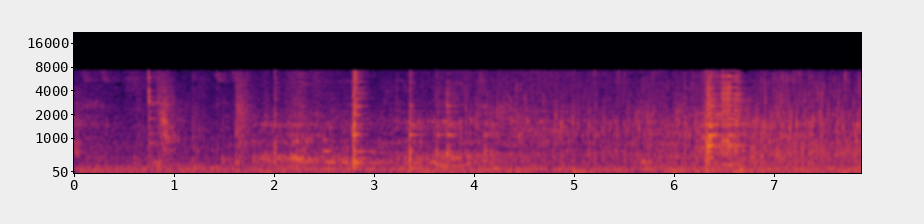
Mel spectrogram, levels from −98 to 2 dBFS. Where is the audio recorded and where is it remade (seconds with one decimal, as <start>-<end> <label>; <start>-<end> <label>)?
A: 0.0-3.8 recorded; 3.8-5.9 remade; 5.9-6.5 recorded; 6.5-7.5 remade; 7.5-7.9 recorded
